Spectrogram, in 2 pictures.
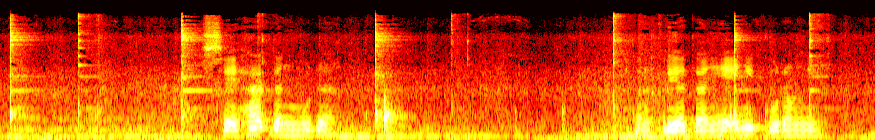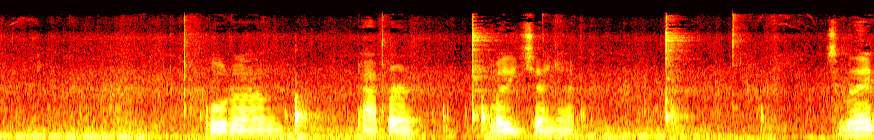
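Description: A spoon clinks and scrapes against a glass bowl while stirring.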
